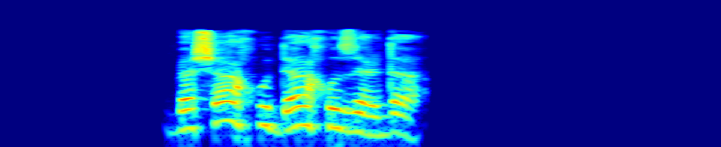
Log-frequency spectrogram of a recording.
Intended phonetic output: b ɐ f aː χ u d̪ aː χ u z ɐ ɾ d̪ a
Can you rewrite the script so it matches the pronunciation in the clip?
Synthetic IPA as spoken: b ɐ ʃ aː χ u d̪ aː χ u z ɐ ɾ d̪ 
